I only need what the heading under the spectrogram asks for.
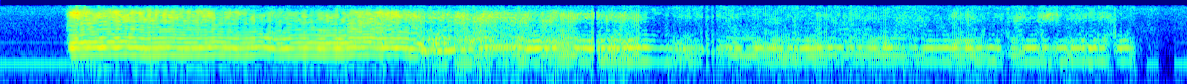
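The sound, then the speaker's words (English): A horn player buzzes one note with the lips while singing another at the same time, making a loud, rough, buzzy drone. It holds steady, then drops to a lower, wavering blend for several seconds before stopping. “I can buzz a note and sing a note at the same time. It would sound like this.”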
